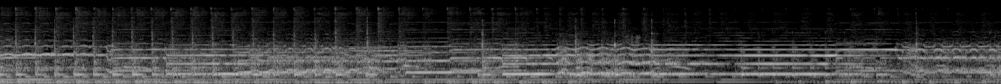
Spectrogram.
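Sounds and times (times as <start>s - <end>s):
drumming: 0.0s - 10.0s.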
